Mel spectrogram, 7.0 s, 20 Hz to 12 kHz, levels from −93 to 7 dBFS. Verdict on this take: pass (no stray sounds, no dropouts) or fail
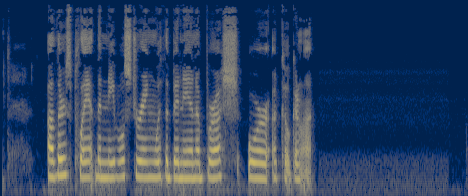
pass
